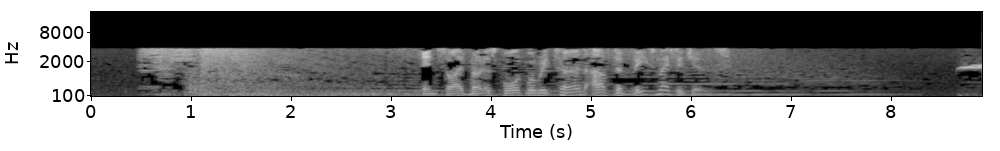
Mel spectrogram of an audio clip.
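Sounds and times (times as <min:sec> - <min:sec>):
low steady droning tones: 0:00.0 - 0:08.7
speech: 0:03.3 - 0:06.3
person whistling: 0:08.7 - 0:08.9.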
